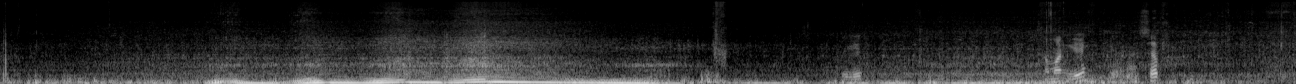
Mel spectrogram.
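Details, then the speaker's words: 1990 Toyota Starlet EP80 1.0 cold on a dewy morning, heard from outside: idles, then a couple of clean blips up and back down, smooth and even, revved to check for smoke, engine judged fairly smooth. "Itu untuk mesin seperti ini. Kondisinya cukup lumayan lumayan halus gitu nggih."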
